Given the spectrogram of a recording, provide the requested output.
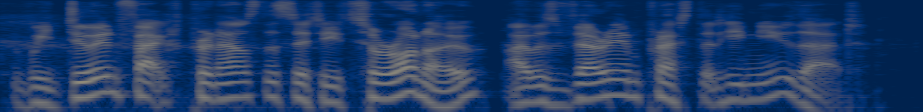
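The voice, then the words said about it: Strong accent. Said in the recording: “My accent is so strong that I've had to change my pronunciation to Toronto when talking to British people in order for them to understand me.”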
